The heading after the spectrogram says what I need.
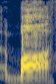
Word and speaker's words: Bath: Martin Shervington, all the way from Bath.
